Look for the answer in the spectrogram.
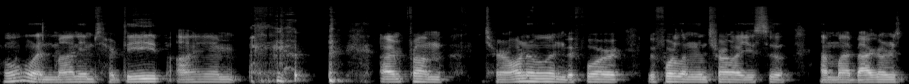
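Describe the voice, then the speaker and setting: A young man from India, a university student, chatting in a relaxed way with easy laughs on a video call. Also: mid-range voice, unhurried. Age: young adult. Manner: relaxed, laughs easily, loose phrasing. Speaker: panel guest, student. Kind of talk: casual chat.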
